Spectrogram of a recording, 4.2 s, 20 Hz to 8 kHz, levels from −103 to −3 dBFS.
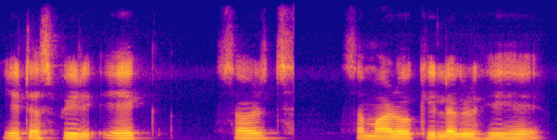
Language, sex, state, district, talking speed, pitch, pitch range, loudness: Hindi, male, Assam, Sonitpur, 130 wpm, 140 Hz, 135-145 Hz, -17 LUFS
